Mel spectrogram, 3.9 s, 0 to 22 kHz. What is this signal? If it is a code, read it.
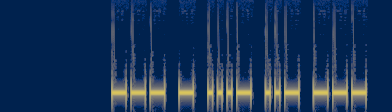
Morse code, heard as a keyed tone, about 25 wpm, 700 Hz. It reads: OTVUO
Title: Code Groups - 5 Letter:Numbers - 25wpm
